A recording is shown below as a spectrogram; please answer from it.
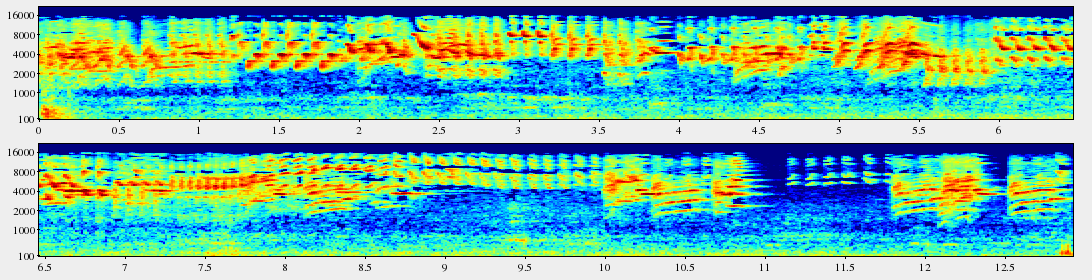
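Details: A male hooded siskin (Spinus magellanicus), just brought to a female to mate, sings a fast, unbroken twittering courtship song of high, buzzy trills, chirps and sharp rising notes.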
